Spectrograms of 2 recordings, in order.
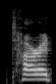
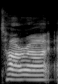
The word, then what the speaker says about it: Tara: During the break, Tara told me that her name again is pronounced Tara, and she likes it when I do it in my American way, Tara, because she says it makes her sound like a pirate.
